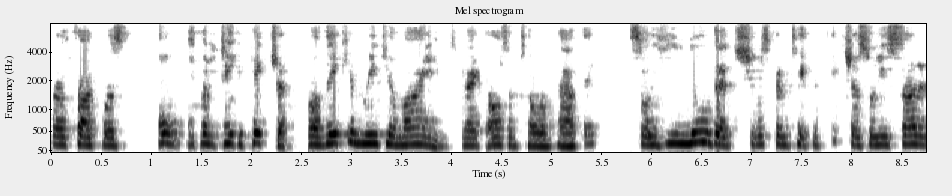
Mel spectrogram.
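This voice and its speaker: In a dry, close sound with no echo, a woman speaks at a moderate pace with a medium-pitched, somewhat breathy voice that is dark and mellow in tone. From Germany. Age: 80s+. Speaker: UFO contactee. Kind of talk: interview testimony. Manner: halting.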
